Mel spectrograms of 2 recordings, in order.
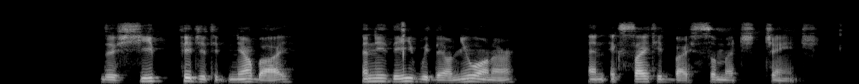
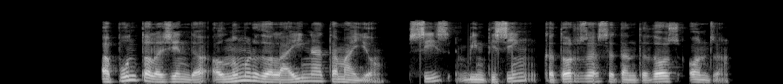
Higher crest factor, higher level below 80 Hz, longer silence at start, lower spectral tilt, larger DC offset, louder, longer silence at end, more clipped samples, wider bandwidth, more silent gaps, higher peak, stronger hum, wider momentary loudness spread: about the same, 22 dB vs 18 dB; second, -68 dBFS vs -52 dBFS; about the same, 1 s vs 1 s; about the same, -3.5 dB/octave vs -4.5 dB/octave; neither; second, -25 LUFS vs -18 LUFS; about the same, 0.45 s vs 0.55 s; neither; about the same, 7.8 kHz vs 8.4 kHz; first, 3.03-3.61 s, 5.30-5.87 s vs 3.93-4.08 s; about the same, -4 dBFS vs -2 dBFS; neither; about the same, 10 LU vs 8 LU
